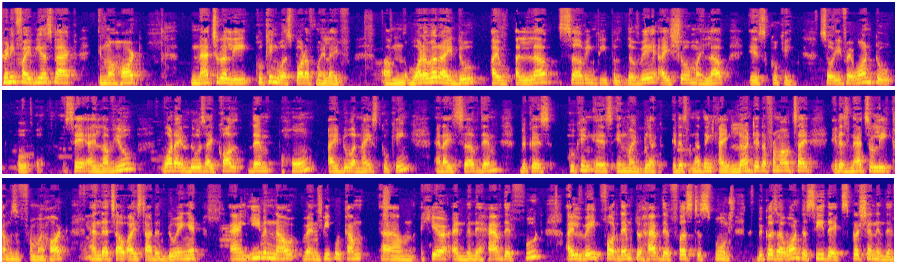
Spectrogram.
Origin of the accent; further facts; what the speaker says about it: Tamil Nadu, India; English is a second language; And we are from South India, and I'm from a state called Tamil Nadu in southern part of India, and my wife is from Kerala.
